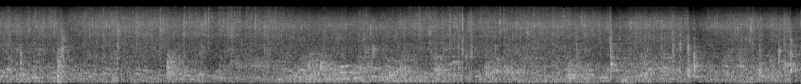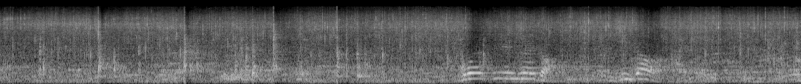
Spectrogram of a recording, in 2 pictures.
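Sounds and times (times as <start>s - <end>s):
frying sizzle in a pan: 0.0s - 16.0s
shells knocking on a pan: 10.7s - 11.8s.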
